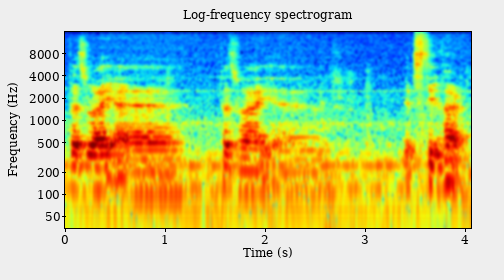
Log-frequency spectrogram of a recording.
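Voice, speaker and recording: A middle-aged man, a missionary priest answering interview questions in a measured way, often pausing to find words. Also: fairly low pitch, little pitch movement, vocal fry, background noise. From Poland. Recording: roomy sound from a distant mic.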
